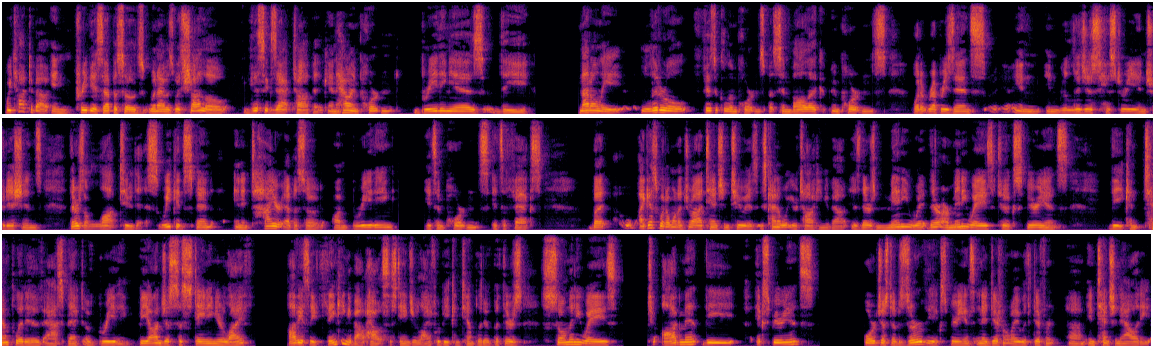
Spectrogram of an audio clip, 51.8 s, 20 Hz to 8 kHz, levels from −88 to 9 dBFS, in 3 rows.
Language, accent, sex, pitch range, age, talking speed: English, American, male, 120-155 Hz, 30-49, 145 wpm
